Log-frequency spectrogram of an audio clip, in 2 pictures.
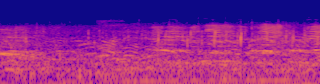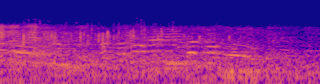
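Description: Distant voices calling out across a football pitch, over low crowd noise.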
